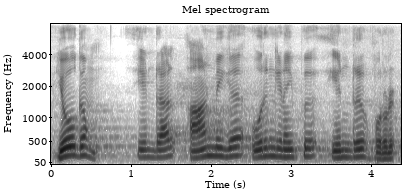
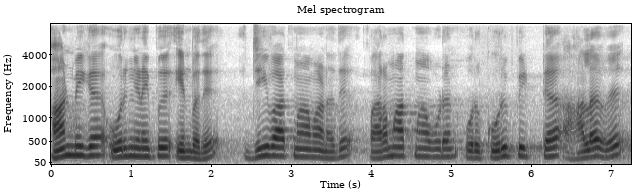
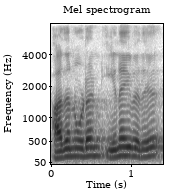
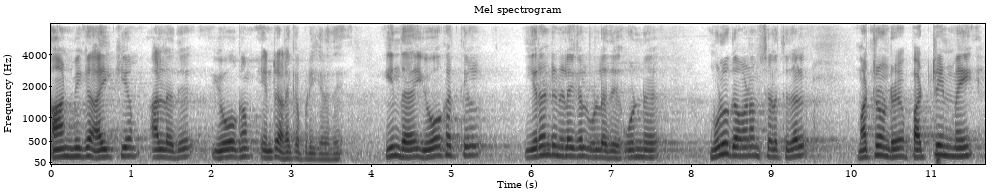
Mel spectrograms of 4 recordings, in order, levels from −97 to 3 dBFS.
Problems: background sounds at intervals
